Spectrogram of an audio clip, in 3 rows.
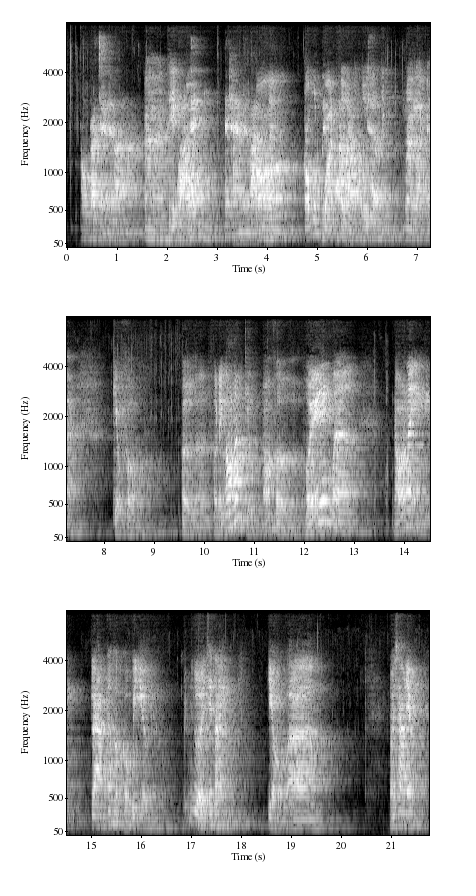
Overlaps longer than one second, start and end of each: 5.1-6.4

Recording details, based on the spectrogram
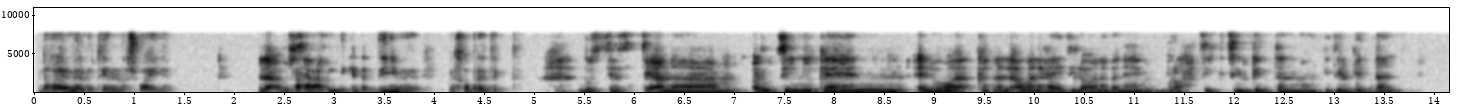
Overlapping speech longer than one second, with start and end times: none

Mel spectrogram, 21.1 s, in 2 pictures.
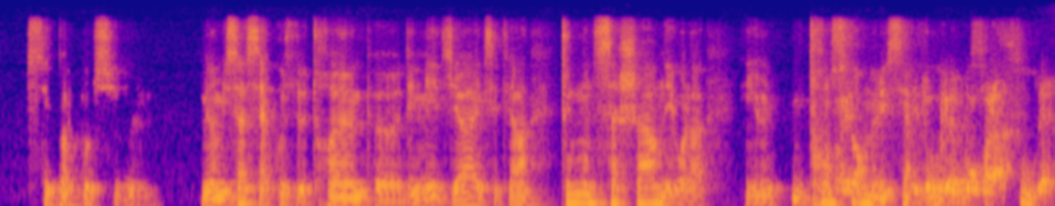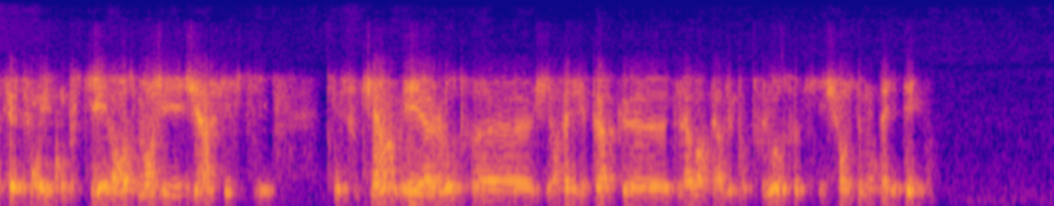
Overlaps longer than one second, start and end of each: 9.1-10.5

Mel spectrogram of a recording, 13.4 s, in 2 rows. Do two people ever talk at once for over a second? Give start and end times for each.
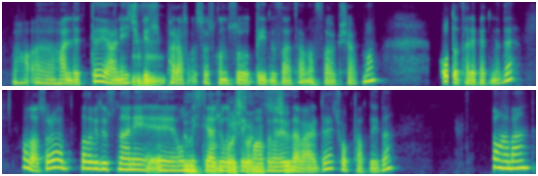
9.0-10.4

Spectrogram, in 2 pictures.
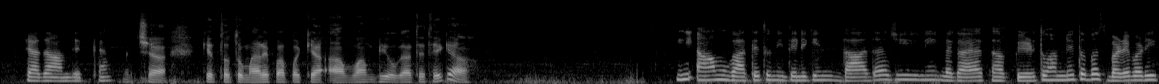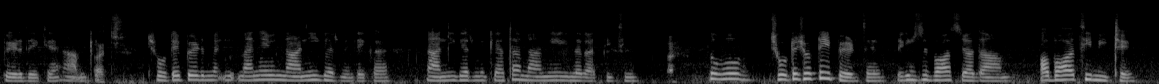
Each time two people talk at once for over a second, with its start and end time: none

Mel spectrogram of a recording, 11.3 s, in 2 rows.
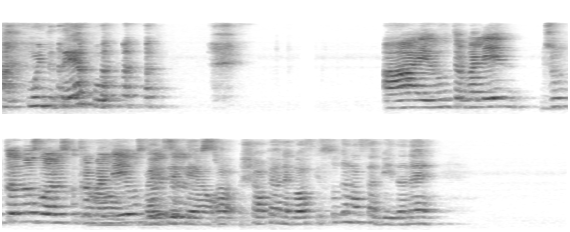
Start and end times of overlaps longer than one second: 6.5-7.8

